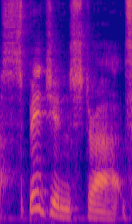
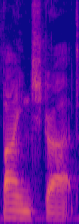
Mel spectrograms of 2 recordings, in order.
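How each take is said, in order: First: The letters i-j are said like 'ig'. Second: The letters i-j are said like 'eye'. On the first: The speaker calls it wrong. "so we were like, ah" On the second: The speaker calls it right. "no, it's it's Spinestraat"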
